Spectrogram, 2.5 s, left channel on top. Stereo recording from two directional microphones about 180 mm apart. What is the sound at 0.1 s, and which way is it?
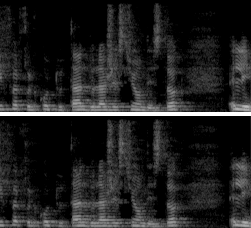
A woman's voice, 50° left (ahead or behind).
